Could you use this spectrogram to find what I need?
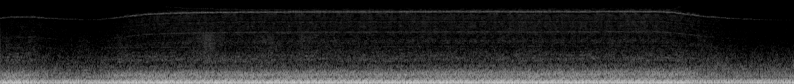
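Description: A truck engine whines higher as it speeds up, then eases off.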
